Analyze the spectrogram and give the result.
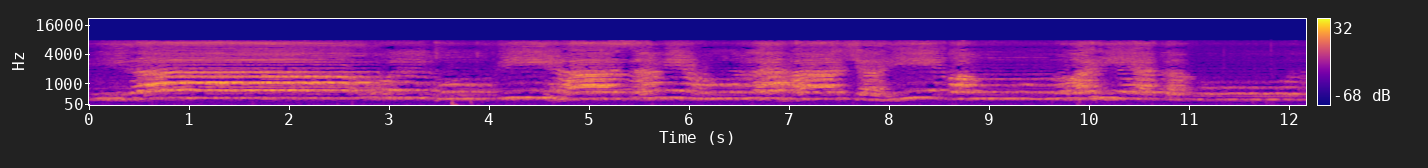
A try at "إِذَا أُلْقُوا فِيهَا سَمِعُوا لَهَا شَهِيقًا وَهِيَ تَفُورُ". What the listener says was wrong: سمعوا میم کی زیر کو اور باریک کریں پھر سے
